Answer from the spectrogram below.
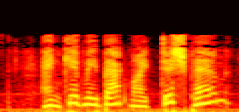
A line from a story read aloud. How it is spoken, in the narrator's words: added the Cookie Cook eagerly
